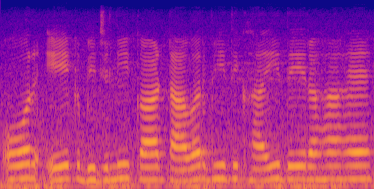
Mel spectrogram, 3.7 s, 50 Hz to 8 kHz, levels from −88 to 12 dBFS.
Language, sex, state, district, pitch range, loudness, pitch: Hindi, female, Punjab, Fazilka, 200-210 Hz, -14 LUFS, 205 Hz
